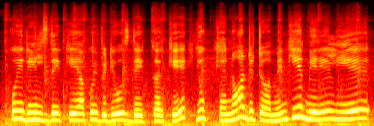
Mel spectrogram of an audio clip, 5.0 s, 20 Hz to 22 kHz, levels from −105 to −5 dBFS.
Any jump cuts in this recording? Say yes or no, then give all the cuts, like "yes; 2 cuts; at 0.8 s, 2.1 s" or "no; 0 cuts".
no; 0 cuts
